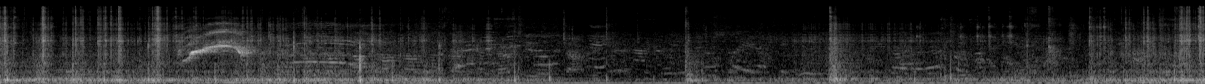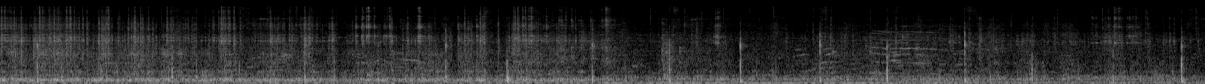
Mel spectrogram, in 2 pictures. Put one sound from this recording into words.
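Work boots clomp on a hard floor.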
